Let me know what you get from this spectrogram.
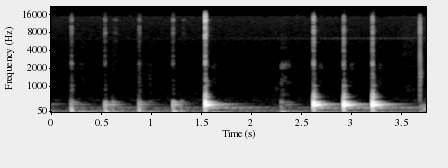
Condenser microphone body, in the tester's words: definitely a hollow shell of a microphone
